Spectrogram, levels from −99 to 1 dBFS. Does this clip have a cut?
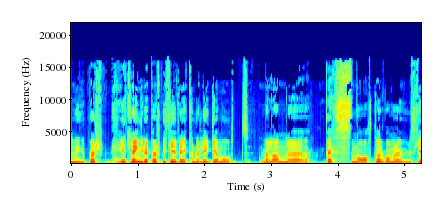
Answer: yes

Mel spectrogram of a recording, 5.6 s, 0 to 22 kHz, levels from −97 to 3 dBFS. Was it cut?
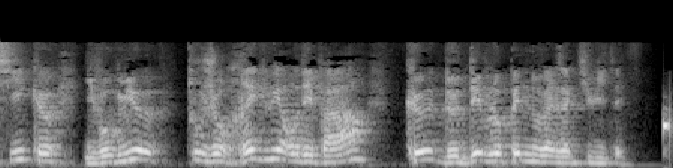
no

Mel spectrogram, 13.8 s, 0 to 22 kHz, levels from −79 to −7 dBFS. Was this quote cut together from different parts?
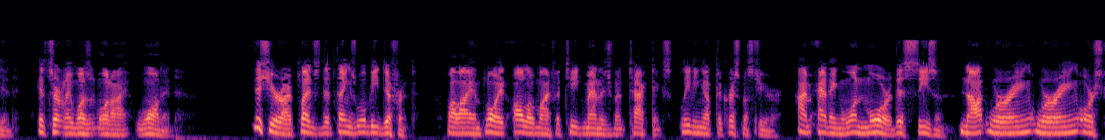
yes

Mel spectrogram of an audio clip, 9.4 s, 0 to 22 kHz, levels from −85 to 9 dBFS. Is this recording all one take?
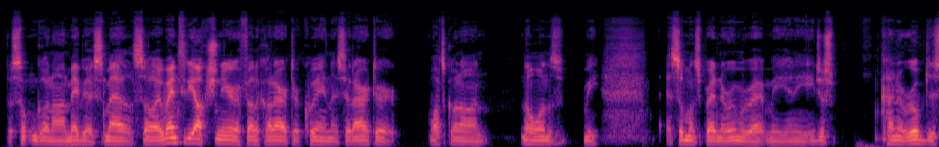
no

